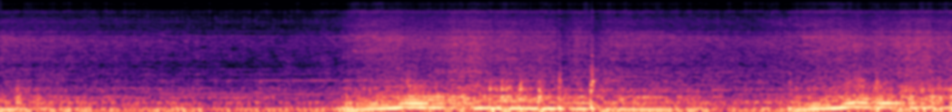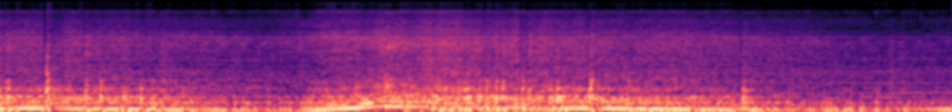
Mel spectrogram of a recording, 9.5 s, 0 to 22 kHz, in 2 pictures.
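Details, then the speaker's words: Ford Focus ST Mk2 225 with newly fitted RS Mk2 2.5 spark plugs, heard from the rear: three rev blips over a rough, uneven exhaust with occasional pops; misfire, owner suspects one plug gap is too close. "I had a bit of misfire I think one of the spark plug gaps are a bit too close together"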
